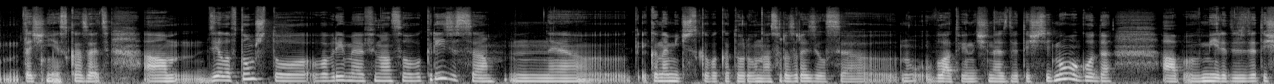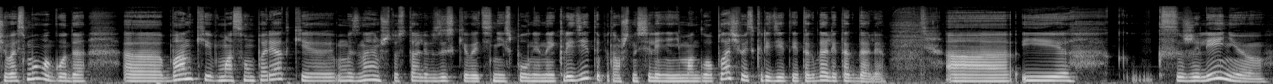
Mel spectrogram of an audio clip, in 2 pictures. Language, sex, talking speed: Russian, female, 130 wpm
